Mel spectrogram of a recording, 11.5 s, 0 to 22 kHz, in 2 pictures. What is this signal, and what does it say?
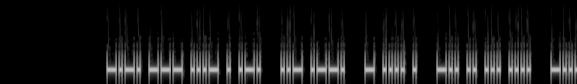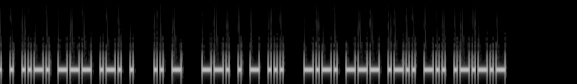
Morse code, heard as a keyed tone, about 40 wpm, 700 Hz. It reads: COVER UP THE DISH BEFORE IT GETS COLD.
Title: Sentences from Top 1300 Words 40wpm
